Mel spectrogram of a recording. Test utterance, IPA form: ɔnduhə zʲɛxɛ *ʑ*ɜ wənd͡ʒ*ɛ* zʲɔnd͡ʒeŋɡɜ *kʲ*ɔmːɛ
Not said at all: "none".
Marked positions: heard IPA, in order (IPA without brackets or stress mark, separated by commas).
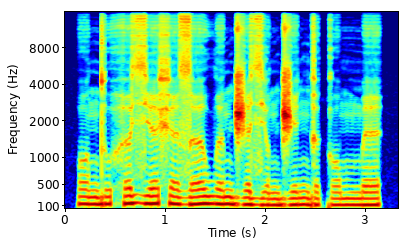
z, ɛ, k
